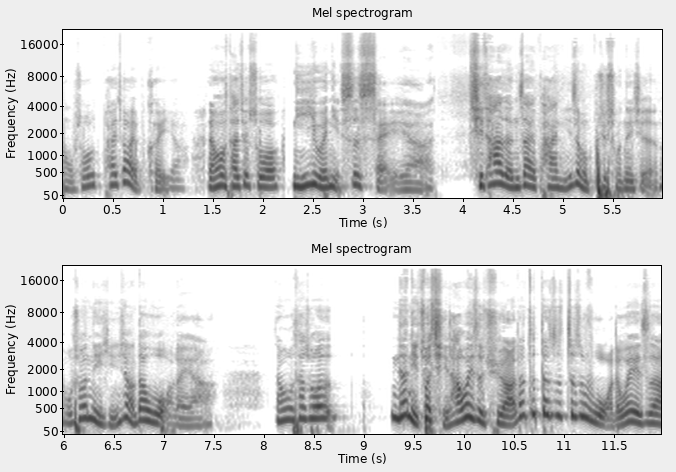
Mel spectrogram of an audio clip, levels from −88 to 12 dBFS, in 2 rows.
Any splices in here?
no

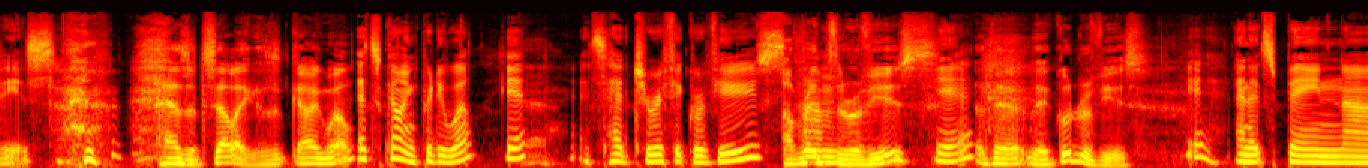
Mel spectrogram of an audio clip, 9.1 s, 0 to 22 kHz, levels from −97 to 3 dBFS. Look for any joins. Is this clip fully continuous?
yes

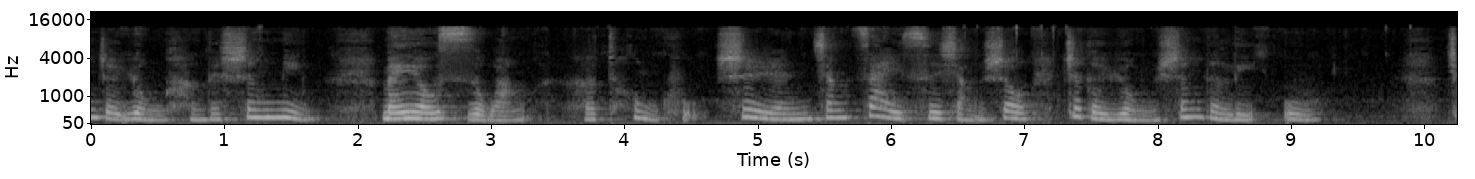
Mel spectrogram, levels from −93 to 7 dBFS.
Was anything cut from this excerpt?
yes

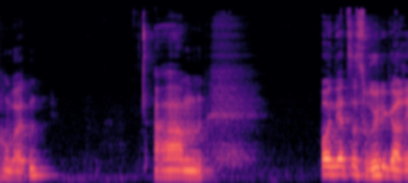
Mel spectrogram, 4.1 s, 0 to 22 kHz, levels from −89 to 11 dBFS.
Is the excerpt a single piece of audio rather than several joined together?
yes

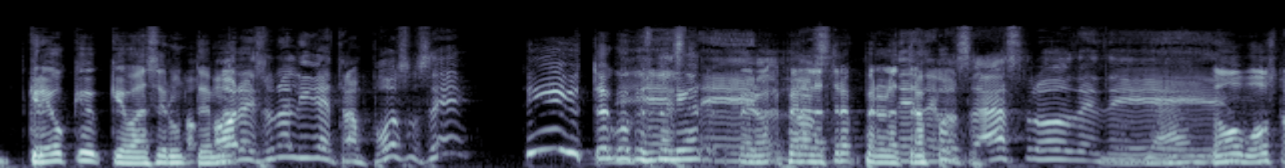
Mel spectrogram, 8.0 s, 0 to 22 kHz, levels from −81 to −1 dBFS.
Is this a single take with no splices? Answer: yes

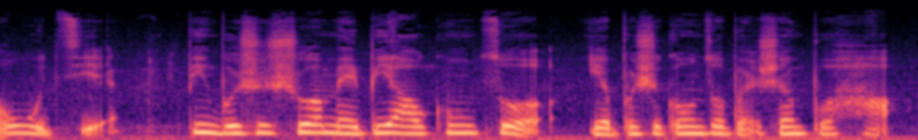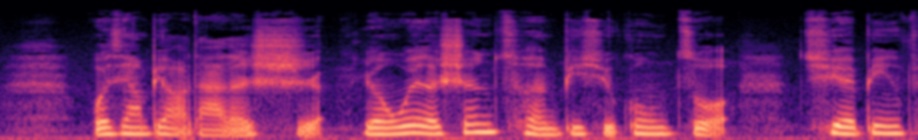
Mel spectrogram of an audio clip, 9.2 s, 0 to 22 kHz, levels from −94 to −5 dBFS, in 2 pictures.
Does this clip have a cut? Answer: yes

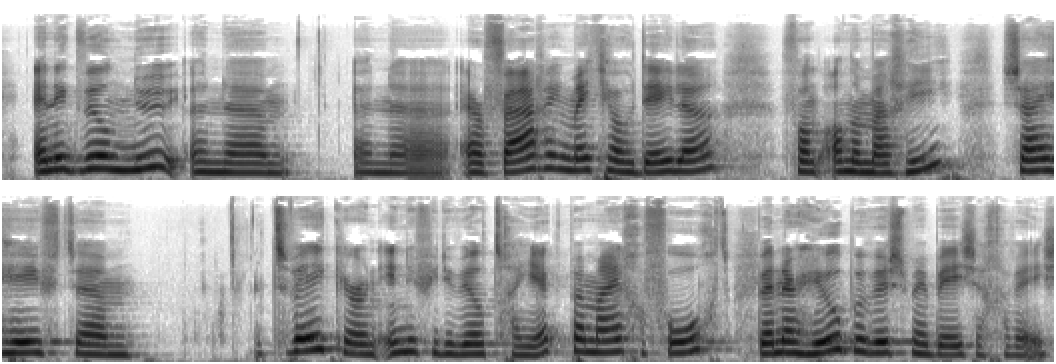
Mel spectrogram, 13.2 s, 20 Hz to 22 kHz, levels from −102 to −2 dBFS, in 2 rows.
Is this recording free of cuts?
no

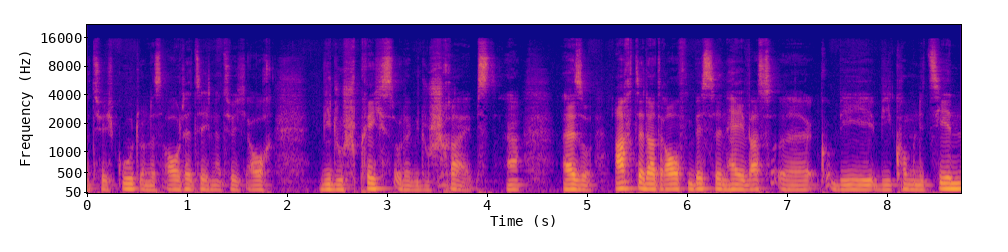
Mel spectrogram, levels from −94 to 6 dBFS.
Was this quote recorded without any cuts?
yes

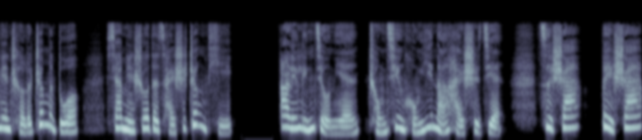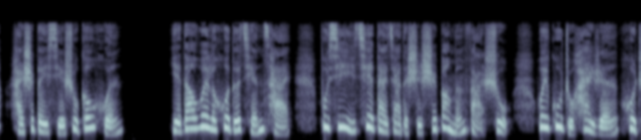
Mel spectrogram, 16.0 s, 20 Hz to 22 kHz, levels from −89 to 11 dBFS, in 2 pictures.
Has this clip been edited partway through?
no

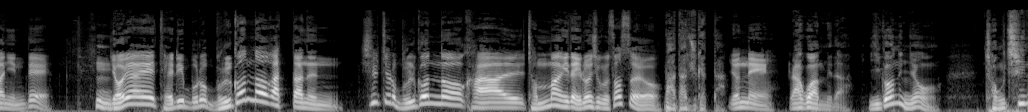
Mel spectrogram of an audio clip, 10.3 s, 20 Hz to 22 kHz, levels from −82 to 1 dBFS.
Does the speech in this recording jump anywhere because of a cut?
yes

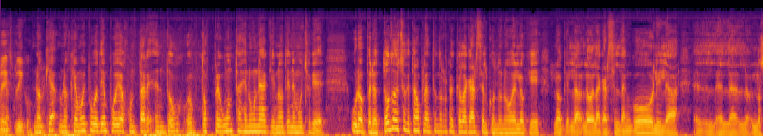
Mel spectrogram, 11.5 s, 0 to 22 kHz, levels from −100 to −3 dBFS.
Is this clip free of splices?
yes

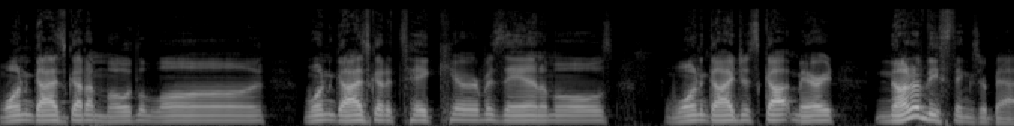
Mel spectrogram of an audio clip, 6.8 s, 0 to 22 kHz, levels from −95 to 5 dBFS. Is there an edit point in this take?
no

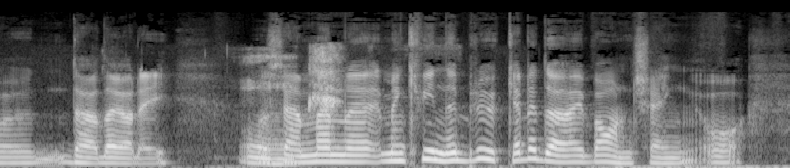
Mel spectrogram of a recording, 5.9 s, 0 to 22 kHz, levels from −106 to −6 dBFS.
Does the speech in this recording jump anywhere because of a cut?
no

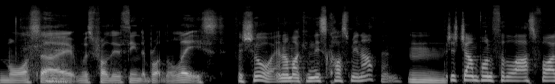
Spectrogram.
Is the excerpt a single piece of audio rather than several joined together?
no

